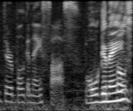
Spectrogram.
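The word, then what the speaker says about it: Bolognese: B their Bulan sauce Bulan is that how you say it B ban b g silent thank you B yeah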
